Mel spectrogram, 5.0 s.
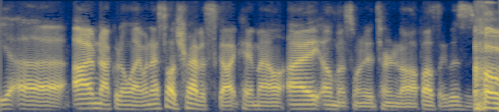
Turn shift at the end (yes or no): yes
